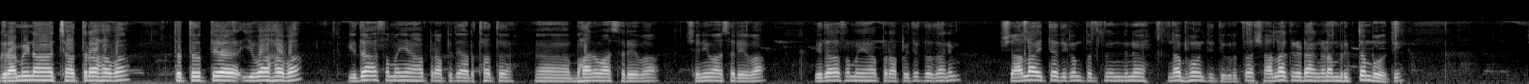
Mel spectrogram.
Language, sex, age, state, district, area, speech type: Sanskrit, male, 18-30, Karnataka, Haveri, urban, spontaneous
